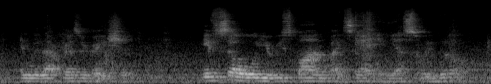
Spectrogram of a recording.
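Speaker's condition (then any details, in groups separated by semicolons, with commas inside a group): No condition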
